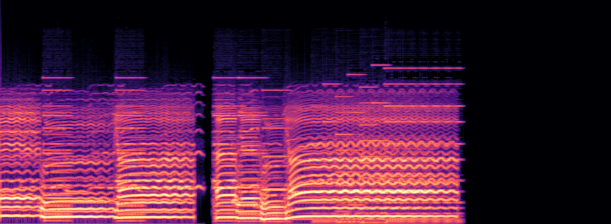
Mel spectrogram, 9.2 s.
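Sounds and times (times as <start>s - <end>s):
bass voice singing: 0.0s - 7.0s.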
